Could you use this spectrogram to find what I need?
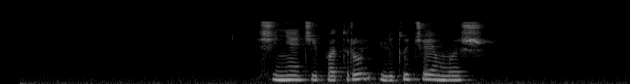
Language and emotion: Russian, neutral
